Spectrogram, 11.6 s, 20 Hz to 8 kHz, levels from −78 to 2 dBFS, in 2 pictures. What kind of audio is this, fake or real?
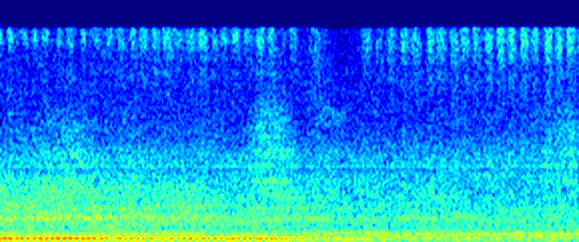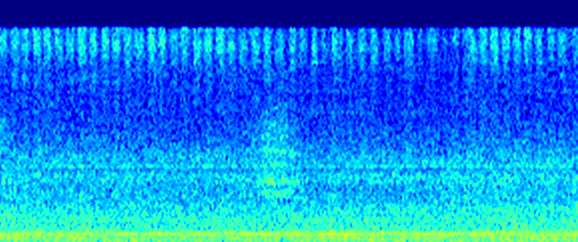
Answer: real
